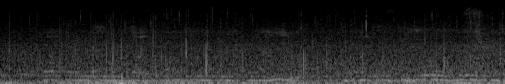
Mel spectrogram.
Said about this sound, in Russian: Вам сейчас, наверное, очень хорошо в студии, потому что мы находимся на улице. Минут 15 назад пошел достаточно сильный дождь.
